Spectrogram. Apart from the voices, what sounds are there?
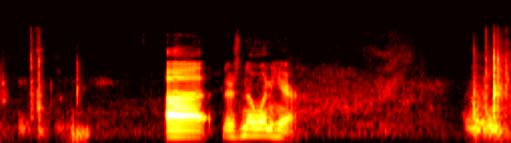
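front door being opened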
